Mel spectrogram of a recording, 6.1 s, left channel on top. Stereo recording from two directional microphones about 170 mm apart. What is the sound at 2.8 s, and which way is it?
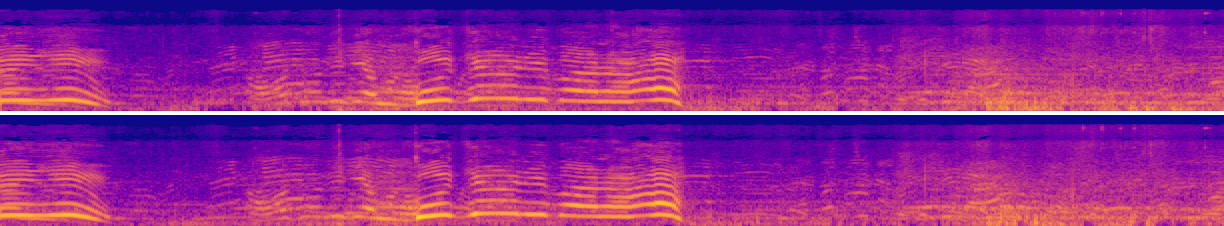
Speech, 20° right (ahead or behind).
